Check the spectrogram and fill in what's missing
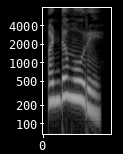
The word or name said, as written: ಅಡ್ಡಮೋರೆ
